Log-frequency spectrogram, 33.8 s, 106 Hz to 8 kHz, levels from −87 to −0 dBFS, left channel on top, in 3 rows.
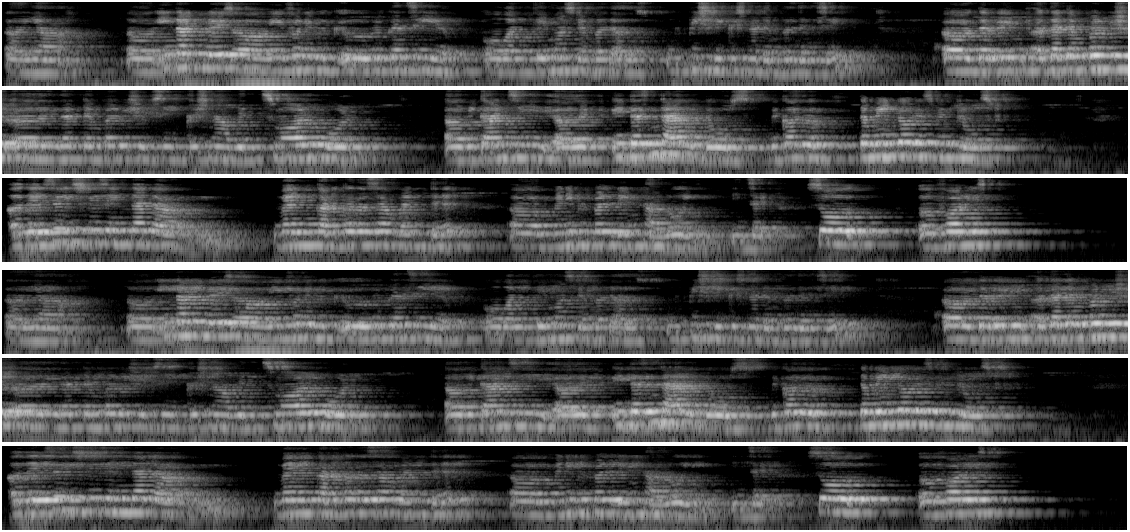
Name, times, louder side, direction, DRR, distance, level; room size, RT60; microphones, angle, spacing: voice 1, 0.0-0.7 1.2-4.5 4.8-8.4 9.4-14.8 15.7-19.5 19.8-21.2 22.6-24.7 25.2-27.0 27.6-29.5 29.8-30.2 30.6-31.1 31.7-32.3, left 1 dB, 45° left, -6 dB, 5.4 m, -29 dB
29.0 x 19.5 x 6.3 m, 1.1 s
head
